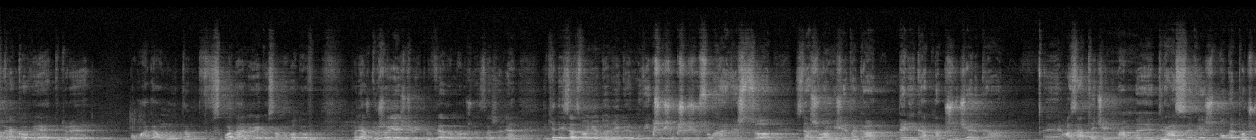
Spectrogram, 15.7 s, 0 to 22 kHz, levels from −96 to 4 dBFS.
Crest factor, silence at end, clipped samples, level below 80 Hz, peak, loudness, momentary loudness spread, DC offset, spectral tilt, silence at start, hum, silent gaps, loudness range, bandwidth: 18 dB; 0 s; under 0.1%; -40 dBFS; -10 dBFS; -28 LUFS; 10 LU; under 0.1%; -4 dB/octave; 0 s; none; none; 3 LU; 17.5 kHz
